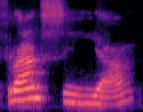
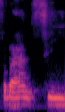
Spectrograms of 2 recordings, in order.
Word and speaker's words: Francia: vowel or weak vowel in the word francia nobody goes francis yeah but it's yeah the i is pronounced more like a y versus in the word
